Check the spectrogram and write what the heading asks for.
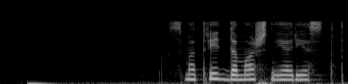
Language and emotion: Russian, neutral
